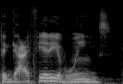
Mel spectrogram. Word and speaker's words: Guy Fieri: It's pronounced Guy Fieri.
